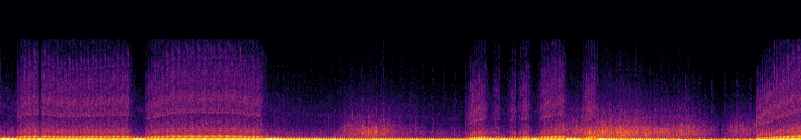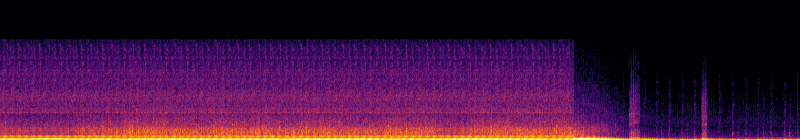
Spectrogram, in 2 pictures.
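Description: A motorbike engine revs up and down.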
